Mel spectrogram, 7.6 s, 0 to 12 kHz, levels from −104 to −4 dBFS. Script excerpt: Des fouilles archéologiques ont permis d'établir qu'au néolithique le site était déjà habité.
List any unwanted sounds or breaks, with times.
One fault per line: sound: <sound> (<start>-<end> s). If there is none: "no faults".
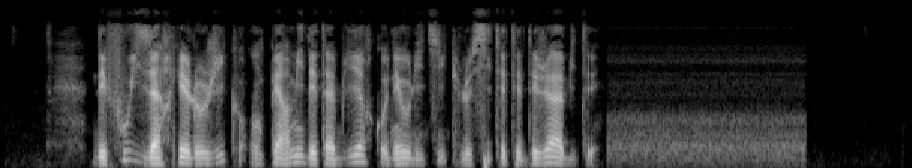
no faults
